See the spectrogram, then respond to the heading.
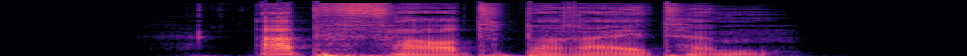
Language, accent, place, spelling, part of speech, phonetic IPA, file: German, Germany, Berlin, abfahrtbereitem, adjective, [ˈapfaːɐ̯tbəˌʁaɪ̯təm], De-abfahrtbereitem.ogg
- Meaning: strong dative masculine/neuter singular of abfahrtbereit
